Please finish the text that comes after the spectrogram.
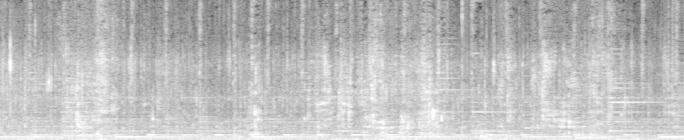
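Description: Chicken and a spice mixture fry in oil in a pan, giving a gentle, continuous sizzle with soft stirring scrapes. It is close but fairly quiet, with no talk over it.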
